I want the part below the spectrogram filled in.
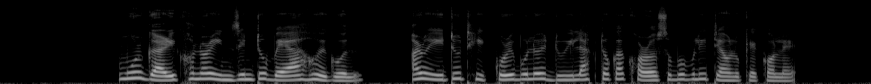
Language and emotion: Assamese, sad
